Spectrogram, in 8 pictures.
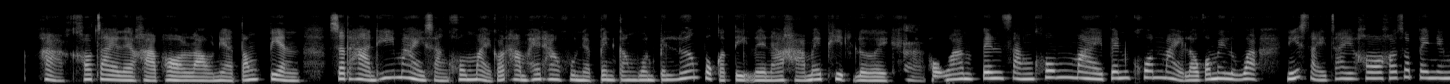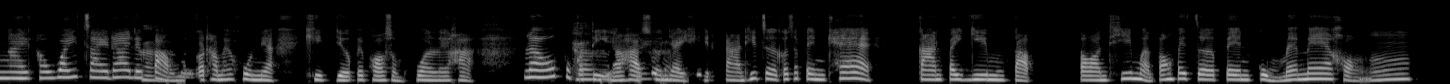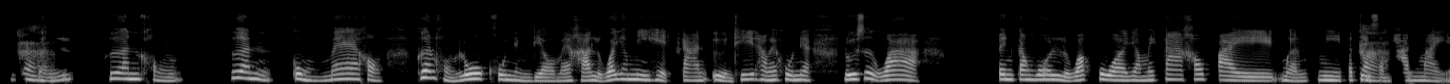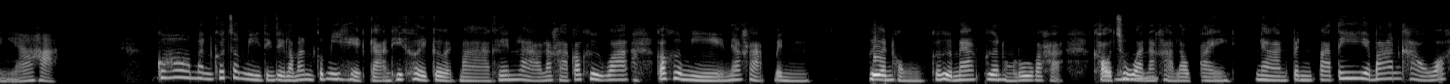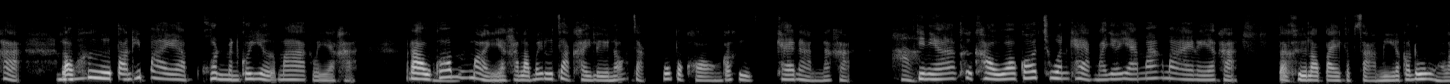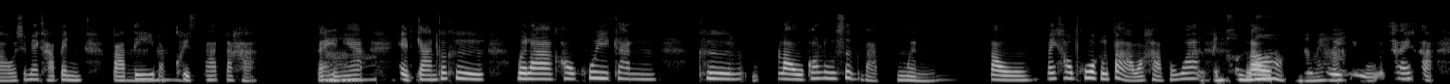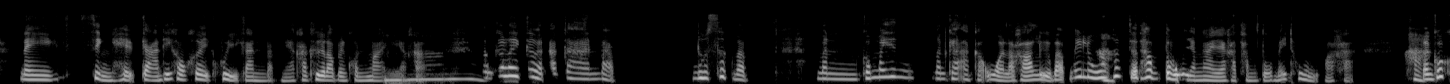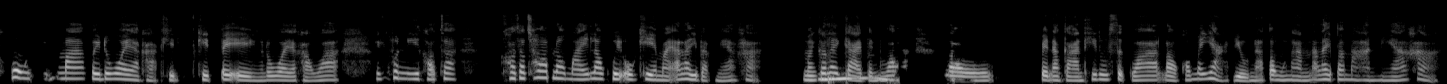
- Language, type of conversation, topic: Thai, advice, คุณรู้สึกวิตกกังวลเวลาเจอคนใหม่ๆ หรืออยู่ในสังคมหรือไม่?
- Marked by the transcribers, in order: tapping; other background noise; chuckle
